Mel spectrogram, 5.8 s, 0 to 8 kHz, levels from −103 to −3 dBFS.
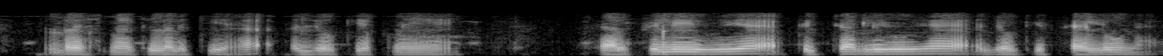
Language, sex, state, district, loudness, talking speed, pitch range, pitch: Hindi, male, Uttar Pradesh, Etah, -33 LUFS, 195 wpm, 100-125 Hz, 120 Hz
